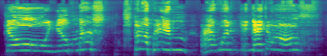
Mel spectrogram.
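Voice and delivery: very high, drawn-out granny cry; panicked yell. A narrator's reading. Grandma begging husband to stop Wonka, high yell. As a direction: yell for help, pitched right up. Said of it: "yelled Grandma Josephine".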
